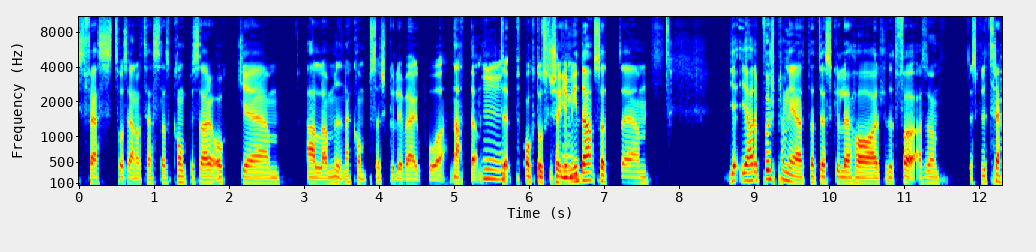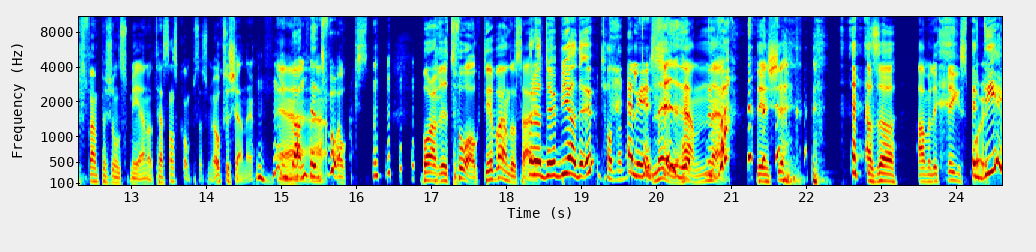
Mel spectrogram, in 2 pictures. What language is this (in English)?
Swedish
